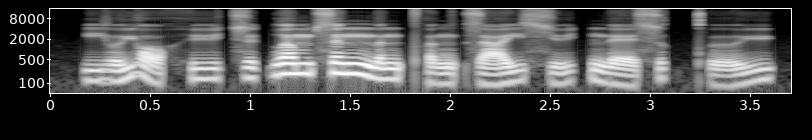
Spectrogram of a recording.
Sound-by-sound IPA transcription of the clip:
j ɵ˨˥ ɥ ɔː˨˩ h yː˧ t͡s ɵ˧ t̚ w ɐ˥ m s ɐ˥ n n̪ ɐ˧ n pʰ ɐ˨ ŋ t͡s aː˨˥ j s yː˨˥ t̚ n̪ ɛː˨˩ s ʊ˥ k̚ pʰ ɵ˨˥ ɥ

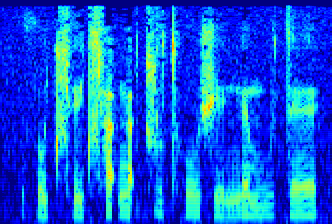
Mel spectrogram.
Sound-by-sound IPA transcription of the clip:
θ o˨ t͡ɕʰ e˨ t͡ɕʰ ä˦ ʔ ŋ ä˦ ʔ t͡ɕ u˦˨ tʰ o˦ ʃ e˨ ŋ ɛ˦˨ m u˦ t ɛ˦

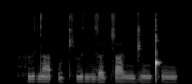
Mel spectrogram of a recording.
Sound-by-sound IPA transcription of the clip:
h ɯ d ã ʔ u cʰ ɯ d n z ʌ c a l n d͡ʒ ɛ̃ ǃʼ ẽ

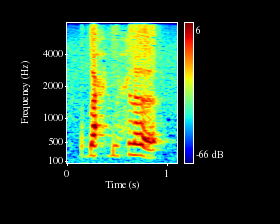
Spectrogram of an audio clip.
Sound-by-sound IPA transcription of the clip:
ɓ ə ħ ɓ ṳ ħ l ə

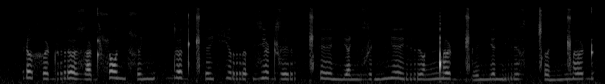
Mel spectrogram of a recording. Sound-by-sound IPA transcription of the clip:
ɽ ə x œ ɖ r œ z ɑ ɖ ɬ ɔ nʲ ɬ ə ɲ | d œ d ǁʰ e ç ə r ə ʔ zʲ œ ɖ z e r ǁʰ e nʲ ɑ ɲ z ə ɖ ɲ e rʲ ɔ ŋ͡ǃ œ ɖ ɡ͡ǁ e nʲ ɑ nʲ rʲ ə z ǀ ə nʲ ŋ͡ǁ œ ɖ

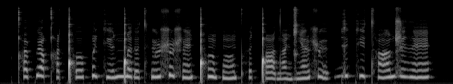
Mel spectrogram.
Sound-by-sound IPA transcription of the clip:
qʰ ʉ p ʉ qʰ ə ǃʰ o p ə̃ kʲ ɵ ŋ͡ǃ ə ɾ ɵ tʰ ʉ ʂ ɵ ʂ ɛ̃ ǃʰ õ p õ pʰ ə ǃ ɑ d ɑ̃ d͡ʑ ɛ̃ ʂ ʉ | ɡʲ o kʲ ɵ tʰ ɑ̃ ɖ͡ʐ e ð ɛ̃

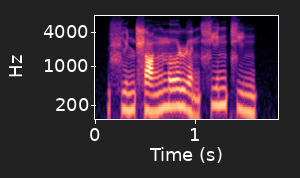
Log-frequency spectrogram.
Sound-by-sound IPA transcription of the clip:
ɕ y˧˥ n ʂ ɑ˧˥ ŋ n̪ ɤ˥ ɻ ə̰˨˩ n ɕ i˥ n t͡ɕ i˨ ŋ

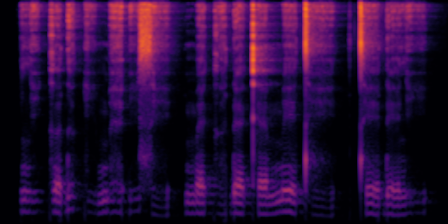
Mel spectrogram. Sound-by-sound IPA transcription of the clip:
l i̤˨ k ə˨ ɗ ə̤˦ k i̤˨ m ɛ̤˦˨ ʔ i̤˦ s e̤˨ | m ɛ˨ k ə̤˨ ɗ ɛ˨ kʰ ɛ˨ m e˦˨ tʰ e̤˨ | tʰ e˨ ɗ e˨ l i̤˦

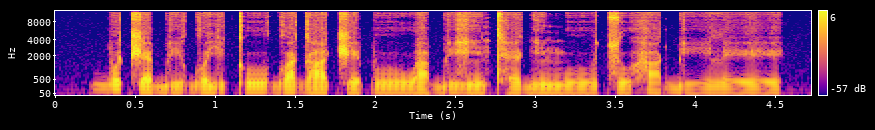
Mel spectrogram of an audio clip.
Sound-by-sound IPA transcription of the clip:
b o˦ t͡ʃ ɛ˨ b iː˨ ɡʷ e˦˨ j i˨ kʼ uː˦ ɡʷ a˦ ɡ a˨˦ t͡ʃ e˨ p uː˨ w a˨ b i˦ ɣ ĩ˨ tʰ ɛ˨ ɡ ĩ˦ m uː˨ t͡s u˨˦ h a˨ ɡ͡b iː˨ l eː˨

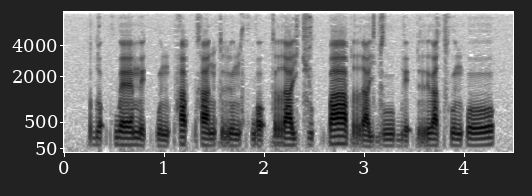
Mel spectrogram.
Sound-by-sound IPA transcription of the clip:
d ɔ˦˥ ʔ kʰ w ɛː˦˥ m e˨˩ k̚ p u˨˩ n pʰ a˦˥ p̚ kʰ a˧ n k r u˨˩ n kʰ w ɔ˨˩ ʔ k r a˦˥ j t͡ɕ u˨˩ k̚ p aː˥˩ p r a˨˩ j d uː˧ b e˨˩ ʔ p r ɯ˧ a̯ tʰ u˧ n p oː˦˥

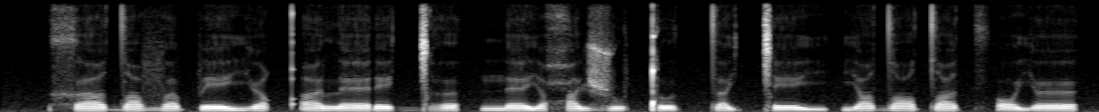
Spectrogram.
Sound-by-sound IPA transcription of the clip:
x ɐ j dˤ ɛ v ɐ p e j ø qʼ ə l ɛ ɾ e ɡ͡ǀ ə | n ɛ j ħ ɐ j ʐ u ǃ ʊ tː ɐ j ǀ e j | j ø dˤ œ tˤ ø j t͡sʼ ɔ j œ

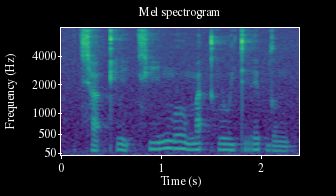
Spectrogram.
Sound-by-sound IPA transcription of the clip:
t͡ɕʰ a˨˩ ʔ kʰ l i˨˩ ʔ t͡ɕʰ iː˦˥ n m oː˥˩ m a˦˥ ʔ kʰ l uː˧ j t r eː˥˩ p̚ d o˧ n

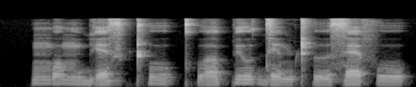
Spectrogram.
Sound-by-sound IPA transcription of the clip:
m o˧ m bʲ ɛ˨ z ʈʰ u˦˨ kʷʰ ʌ˨˦ pʲ u˦ d e˨ m ʈʰ ɯ˨ z ɛ˦ f u˧

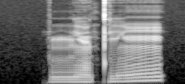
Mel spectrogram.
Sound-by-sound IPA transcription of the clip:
nʲ ɛ̃ t j ĩ

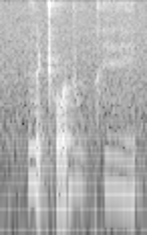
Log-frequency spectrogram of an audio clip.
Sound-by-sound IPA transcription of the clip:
ð ḭ ʈʰ o̰ ɖʱ ṳ kʰ e̤

